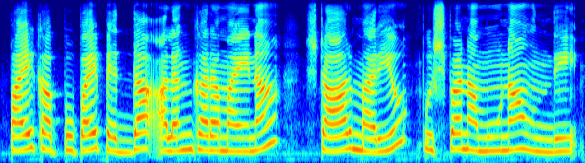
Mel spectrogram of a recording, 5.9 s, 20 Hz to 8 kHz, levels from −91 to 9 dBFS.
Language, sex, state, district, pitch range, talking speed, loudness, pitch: Telugu, female, Telangana, Hyderabad, 250-285 Hz, 90 wpm, -15 LUFS, 265 Hz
